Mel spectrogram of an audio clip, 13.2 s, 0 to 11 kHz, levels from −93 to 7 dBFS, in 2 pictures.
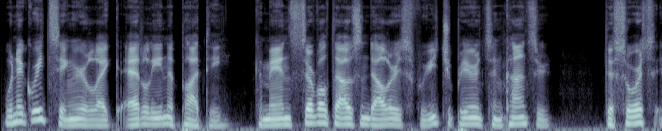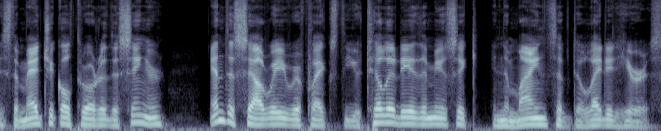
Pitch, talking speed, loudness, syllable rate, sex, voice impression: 110 Hz, 180 wpm, -19 LUFS, 5.7 syllables/s, male, masculine, very adult-like, cool, sincere, reassuring, slightly elegant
